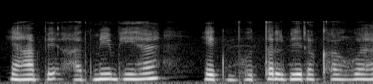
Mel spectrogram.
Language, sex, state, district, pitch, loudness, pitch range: Hindi, female, Jharkhand, Palamu, 235 Hz, -14 LUFS, 230-245 Hz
